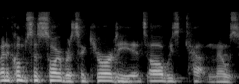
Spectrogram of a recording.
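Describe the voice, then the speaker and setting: In an Irish accent, a man with a fairly high, somewhat breathy voice and a dark, mellow tone talks at a very fast pace with ordinary pitch variation. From Ireland. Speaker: cybersecurity panelist. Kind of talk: panel discussion.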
